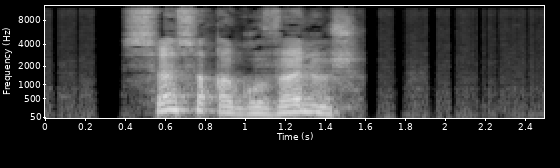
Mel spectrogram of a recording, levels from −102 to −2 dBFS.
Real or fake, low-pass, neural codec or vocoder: fake; 10.8 kHz; vocoder, 48 kHz, 128 mel bands, Vocos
